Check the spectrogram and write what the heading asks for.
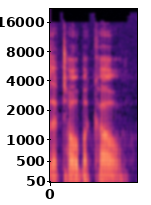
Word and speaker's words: Etobicoke: How do you pronounce Etobicoke? Darren Slade's checking in. The K is silent, so it is Etobicoke.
